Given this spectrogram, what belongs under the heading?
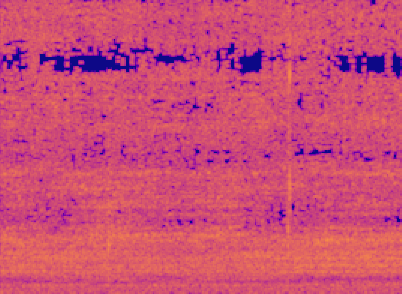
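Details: Oil-fired heating boiler that would not light: burner now ignites with a steady, even roar, no sputter, but a restricted oil supply starves it and it shuts down.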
